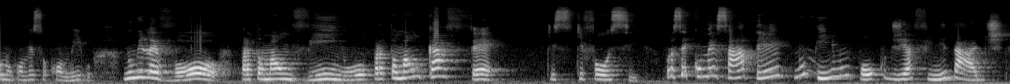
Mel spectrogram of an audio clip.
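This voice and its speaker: Lively Brazilian woman telling a story. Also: high-pitched. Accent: Brazilian Portuguese. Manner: animated, laughing storyteller acting out dialogue. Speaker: podcast guest. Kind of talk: casual storytelling chat. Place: podcast studio.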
